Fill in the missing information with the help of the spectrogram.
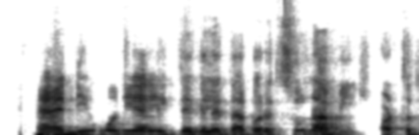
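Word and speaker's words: pneumonia: এম ও অর্থাৎ নিউ এখানে পি কিন্তু উচ্চারিত হবে না নিউ হ্যাঁ নিউমোনিয়া লিখতে গেলে তারপরে সুনামি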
